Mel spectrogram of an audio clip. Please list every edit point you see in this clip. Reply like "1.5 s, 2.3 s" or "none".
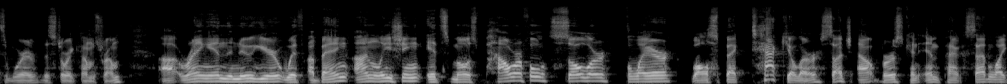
6.8 s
